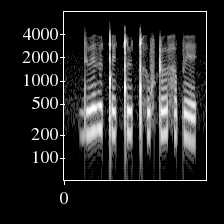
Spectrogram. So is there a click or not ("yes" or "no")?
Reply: yes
